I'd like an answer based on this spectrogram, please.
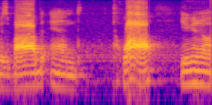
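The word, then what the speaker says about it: trois: a sentence like my name is Bob and twah you're going to know it's going to be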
